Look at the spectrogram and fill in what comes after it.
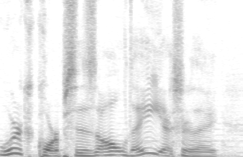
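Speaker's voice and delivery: gruff, high, put-on orc voice.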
